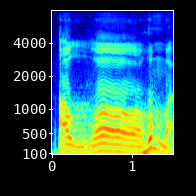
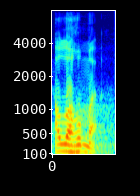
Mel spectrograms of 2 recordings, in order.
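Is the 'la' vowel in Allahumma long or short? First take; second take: long; short. First: The la vowel is drawn out long. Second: The la vowel is cut short. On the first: The speaker calls it right. "dibacanya panjang" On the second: The speaker calls it wrong. "bukan Allahumma"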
